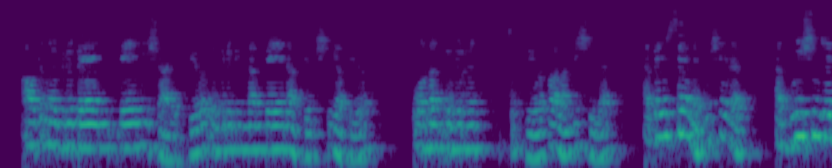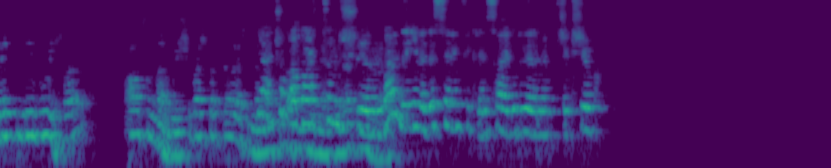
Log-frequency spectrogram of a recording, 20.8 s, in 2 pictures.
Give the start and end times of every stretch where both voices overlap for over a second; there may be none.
13.6-15.3

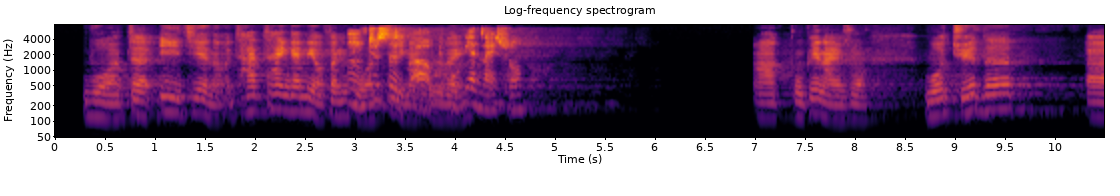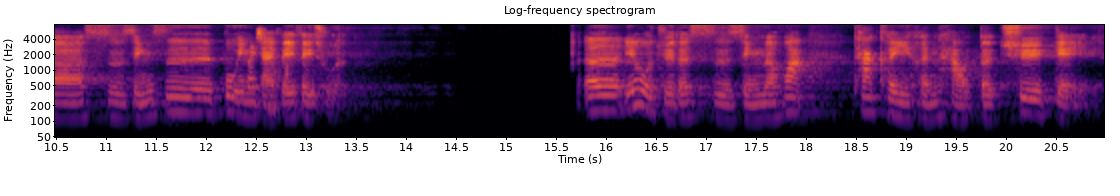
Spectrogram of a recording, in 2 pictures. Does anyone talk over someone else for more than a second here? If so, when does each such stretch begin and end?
2.9-4.2

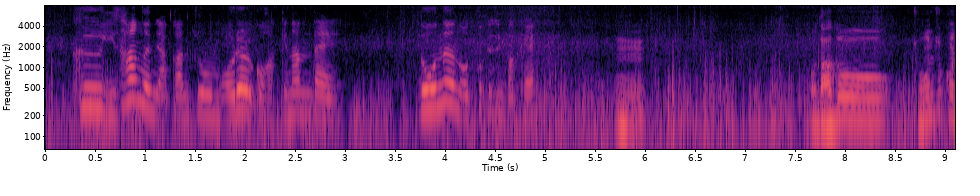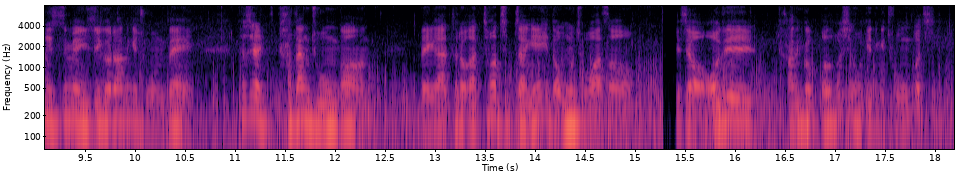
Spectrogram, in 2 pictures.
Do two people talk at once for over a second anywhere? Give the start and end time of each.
none

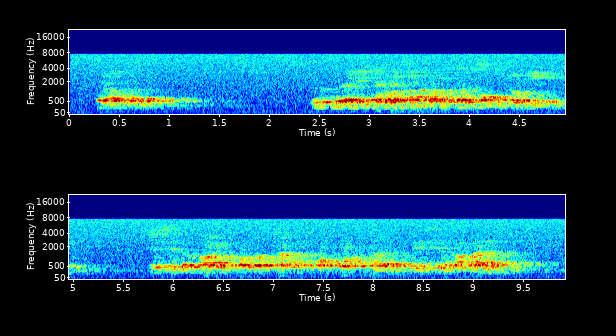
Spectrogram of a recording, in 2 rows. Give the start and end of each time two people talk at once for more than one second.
2.6-4.3

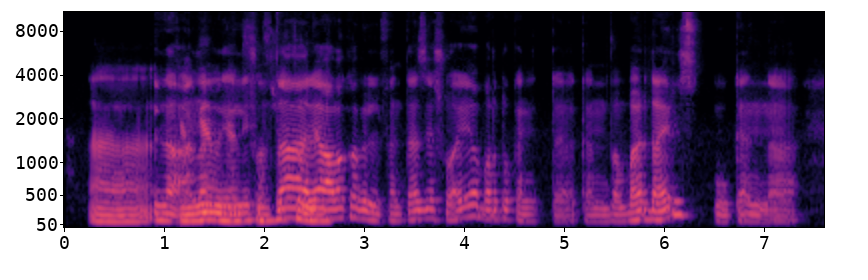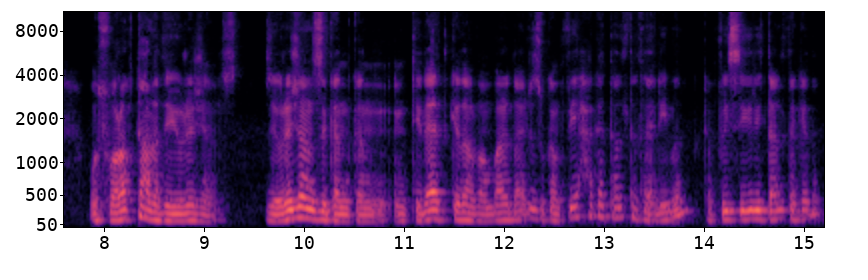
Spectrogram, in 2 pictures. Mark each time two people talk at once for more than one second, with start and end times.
0.9-2.7

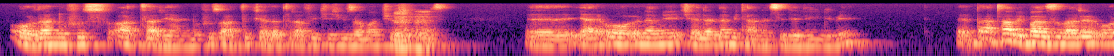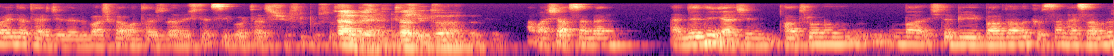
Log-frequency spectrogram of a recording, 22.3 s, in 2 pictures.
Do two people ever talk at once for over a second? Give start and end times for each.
14.5-15.8

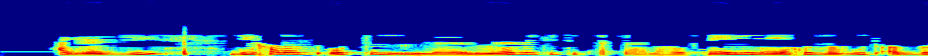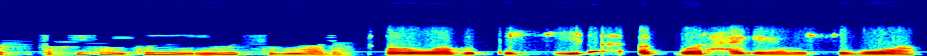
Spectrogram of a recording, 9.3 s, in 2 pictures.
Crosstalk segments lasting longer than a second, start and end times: none

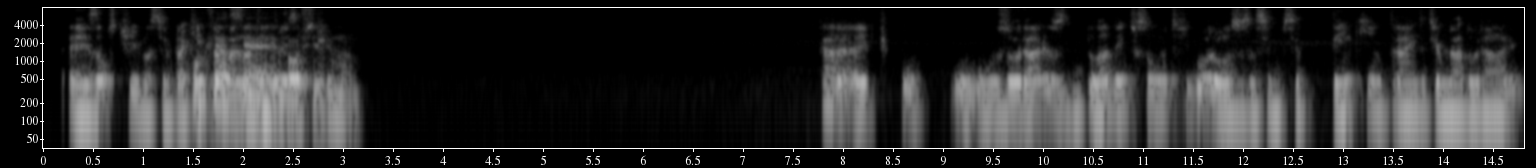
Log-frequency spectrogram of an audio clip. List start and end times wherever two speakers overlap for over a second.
1.5-3.1

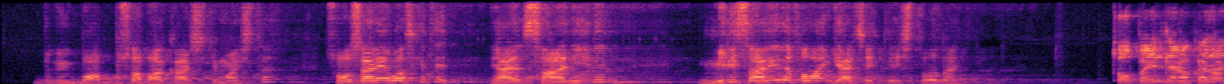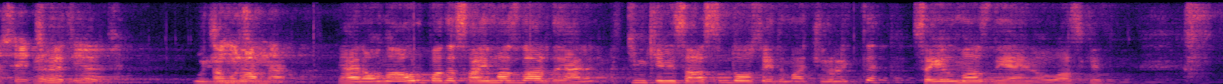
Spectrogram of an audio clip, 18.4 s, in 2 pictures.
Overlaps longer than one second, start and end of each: none

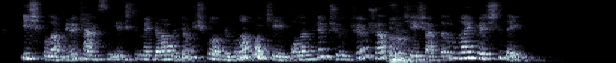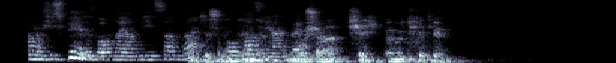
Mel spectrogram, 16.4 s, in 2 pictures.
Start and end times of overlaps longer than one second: 11.2-12.5

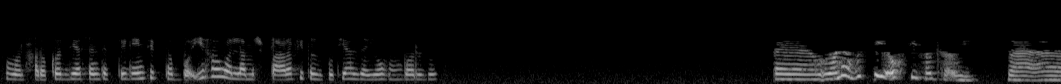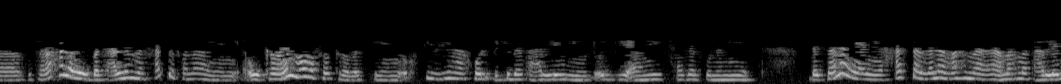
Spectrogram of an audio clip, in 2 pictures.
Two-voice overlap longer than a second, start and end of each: none

